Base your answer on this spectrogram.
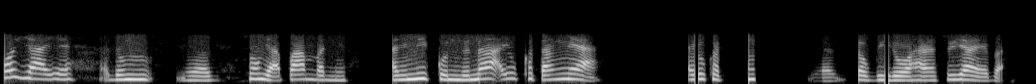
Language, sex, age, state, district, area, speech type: Manipuri, female, 45-60, Manipur, Kangpokpi, urban, conversation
